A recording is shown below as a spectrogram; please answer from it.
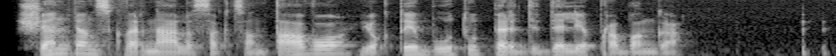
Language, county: Lithuanian, Alytus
